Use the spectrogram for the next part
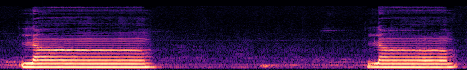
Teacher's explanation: जबान की नोक और ऊपर के सामने के 4 दांतों के मसूड़े से अदा होता है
